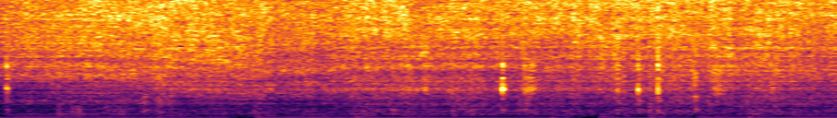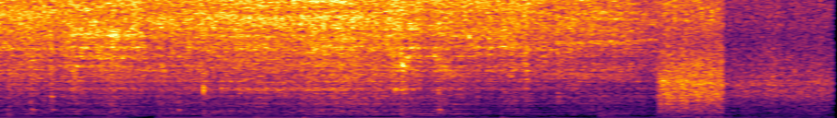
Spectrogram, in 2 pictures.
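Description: Pork belly is stirred with oyster sauce in a pot for Lao tom khem, with steady scraping and stirring over a continuous loud sizzle that runs without a break and carries no talk.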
